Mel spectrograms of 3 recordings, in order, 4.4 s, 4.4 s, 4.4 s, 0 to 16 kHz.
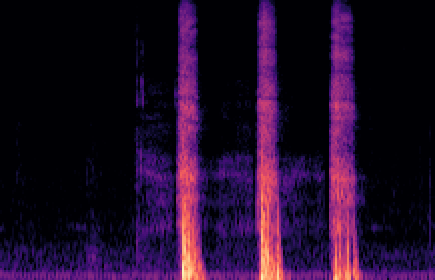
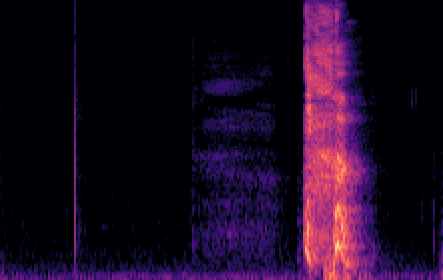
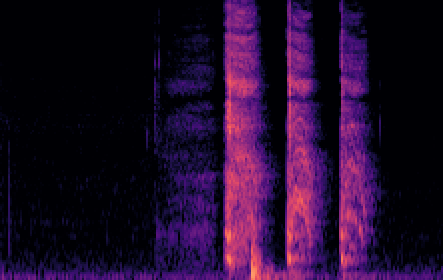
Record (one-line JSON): {"exhalation_length": "4.4 s", "exhalation_amplitude": 32768, "exhalation_signal_mean_std_ratio": 0.24, "cough_length": "4.4 s", "cough_amplitude": 16755, "cough_signal_mean_std_ratio": 0.24, "three_cough_length": "4.4 s", "three_cough_amplitude": 6581, "three_cough_signal_mean_std_ratio": 0.34, "survey_phase": "beta (2021-08-13 to 2022-03-07)", "age": "45-64", "gender": "Female", "wearing_mask": "No", "symptom_none": true, "smoker_status": "Never smoked", "respiratory_condition_asthma": false, "respiratory_condition_other": false, "recruitment_source": "REACT", "submission_delay": "2 days", "covid_test_result": "Negative", "covid_test_method": "RT-qPCR", "influenza_a_test_result": "Unknown/Void", "influenza_b_test_result": "Unknown/Void"}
